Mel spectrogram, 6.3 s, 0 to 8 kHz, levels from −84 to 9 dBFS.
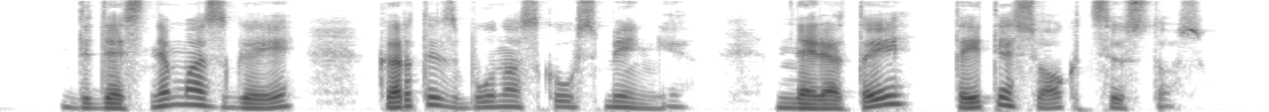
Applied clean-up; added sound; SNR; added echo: none; none; none; none.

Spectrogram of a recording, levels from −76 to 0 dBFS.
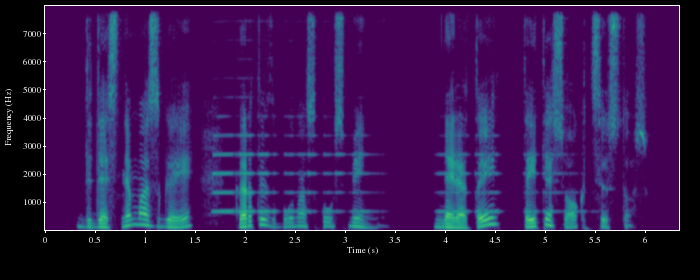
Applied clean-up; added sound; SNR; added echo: neural mask model RNNoise.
